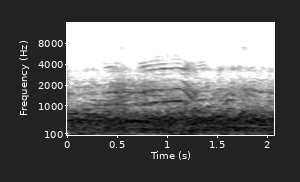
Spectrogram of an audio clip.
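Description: Crowd of spectators chattering and shouting in a large hall, with one voice calling out above the din near the middle.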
